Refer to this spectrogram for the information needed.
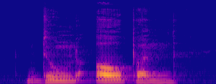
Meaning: inflection of opendoen: 1. plural present indicative 2. plural present subjunctive
- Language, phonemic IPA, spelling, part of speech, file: Dutch, /ˈdun ˈopə(n)/, doen open, verb, Nl-doen open.ogg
